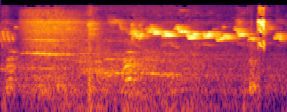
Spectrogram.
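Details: Female coleiro (double-collared seedeater) calling persistently to excite males: thin high chirps and a warbled, twittering run of high notes, with a sharp click near the end and faint background noise.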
